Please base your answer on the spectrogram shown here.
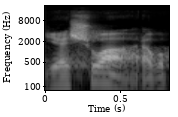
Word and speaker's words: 예슈아: 참 신기하게도요.이 여호수아라는 그 이름은 히브어로 여호수아가 아라모 신약에 와서는 예슈아라고 발음을 하는데 그게 바로 예수 이름입니다.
